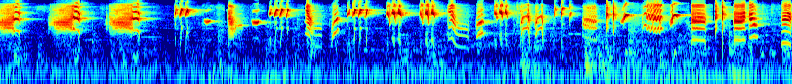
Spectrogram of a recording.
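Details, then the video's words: Long-tailed shrike performing from a single perch, played to make other birds sing: three grating calls lead into a fast, varied stream of high chirps, whistles and harsh notes. "PANCINGAN TERBAIK!!! CENDET MAIN SATU TITIK"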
